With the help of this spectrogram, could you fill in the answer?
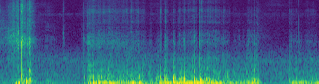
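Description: Fingertips tap and rub the face and rim of a thin plastic frisbee disc with a black stripe. A bright, crackly tap opens the clip, followed by dull, low thumps and scratchy rubbing that pause briefly near the end before resuming.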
